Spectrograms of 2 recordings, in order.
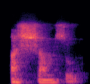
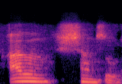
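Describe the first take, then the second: First: The L merges into the following sh sound. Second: The L is pronounced separately before sh. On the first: "lamnya dimasukin ke, atau dimasukkan ke huruf di depannya" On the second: "Kadang-kadang dibaca al-syamsu. Supaya pendengar itu tidak kebingungan"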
